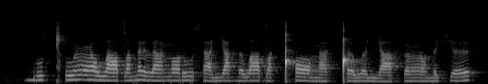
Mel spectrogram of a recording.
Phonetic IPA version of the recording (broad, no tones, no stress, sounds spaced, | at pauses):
b u ǀʰ u ʕ ɔ w a dˤ ɵ n ɘ l a ŋ ɔ ɾ u s a ɲ a ɦ ə w a dˤ ɘ ǃʰ ɔ ŋ a ǃ ə w ə ɲ a h ɵ ʕ ɔ n ɘ ç ɘ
